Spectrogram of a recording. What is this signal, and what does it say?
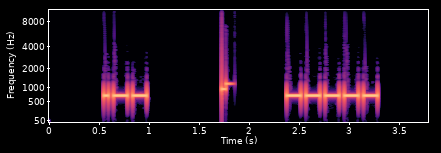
Morse code, heard as a keyed tone, about 25 wpm, 700 Hz. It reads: W 0
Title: Single Letter-Number Alt - Rapid-Fire 25wpm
